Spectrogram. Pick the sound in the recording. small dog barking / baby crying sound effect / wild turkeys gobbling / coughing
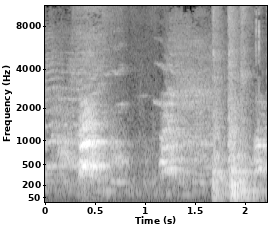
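small dog barking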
